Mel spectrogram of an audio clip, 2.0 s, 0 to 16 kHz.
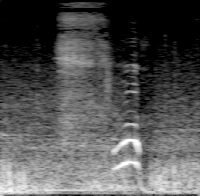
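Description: Low, steady engine and road drone heard inside the cabin of a 2021 BMW M4 Competition, its twin-turbo straight-six driving at street speed. About halfway through, a breathy rush is followed by a short, loud 'ooh'-like vocal exclamation.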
